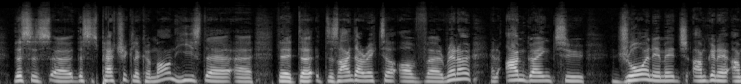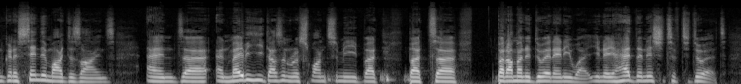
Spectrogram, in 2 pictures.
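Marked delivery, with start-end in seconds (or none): none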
